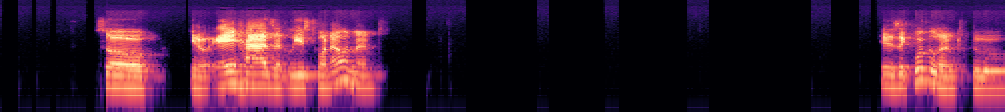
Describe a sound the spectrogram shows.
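A man speaks calmly and explains, heard through a microphone, with pauses.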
